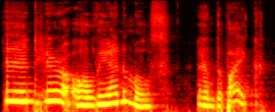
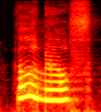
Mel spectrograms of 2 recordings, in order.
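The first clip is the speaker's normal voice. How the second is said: cheerful duck greeting; 8 semitones higher than usual. Acted. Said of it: "said Duck".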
